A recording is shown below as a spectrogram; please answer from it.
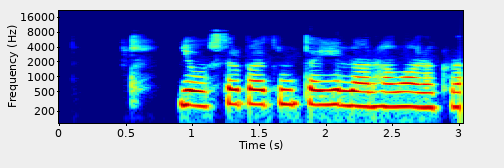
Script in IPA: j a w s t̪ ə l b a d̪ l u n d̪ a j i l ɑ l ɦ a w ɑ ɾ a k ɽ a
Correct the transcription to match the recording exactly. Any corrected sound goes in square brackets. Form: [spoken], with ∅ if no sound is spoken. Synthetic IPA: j a w s t̪ ə [ɾ] b a d̪ l u n [t̪] a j [e] l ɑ [ɾ] ɦ a w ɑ ɾ a k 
